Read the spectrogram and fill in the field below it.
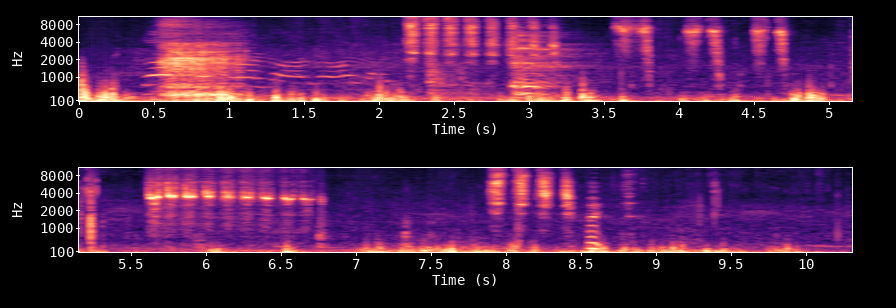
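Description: Sheep lambs for sale bleat repeatedly in bursts of wavering calls, some close and loud, over a noisy pen with shuffling and handling sounds at a livestock sale.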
